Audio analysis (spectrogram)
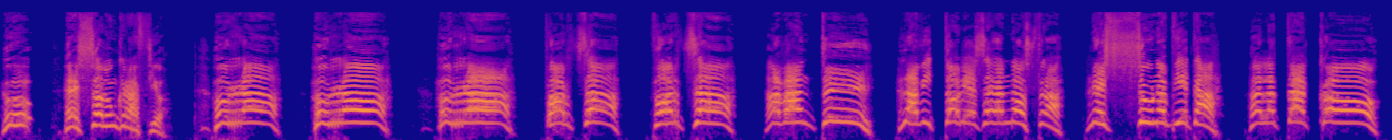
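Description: Aggressive soldier in a war game, yelling urgent barks, bright and dry. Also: male voice, very high-pitched, expressive, unhurried, dry recording, exaggerated voice. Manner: urgent, forceful, exclamatory. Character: aggressive Italian infantryman in the heat of battle. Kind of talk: shouted video game combat barks.

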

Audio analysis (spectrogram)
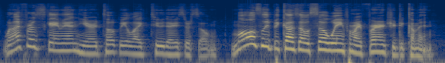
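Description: A man playing a talkative, awkward young demon slayer in an improvised Minecraft roleplay, rambling and halting as he goes. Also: high-pitched, very animated, a bit bright, exaggerated voice. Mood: questioning, bemused. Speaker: roleplayer playing the lead character. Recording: music behind the voice.

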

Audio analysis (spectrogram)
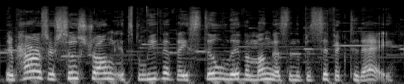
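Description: A woman playing an earnest, scholarly guide to mythical creatures in an audio drama, explaining in a measured, slightly formal way. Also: on the high side, close to an everyday voice. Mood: explanatory. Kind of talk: audio drama acting, storytelling. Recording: music under the voice.

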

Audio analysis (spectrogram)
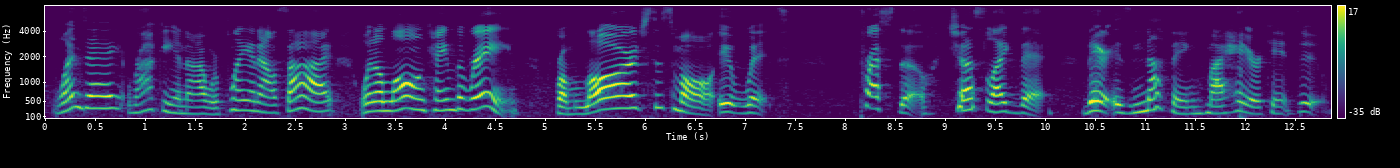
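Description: A woman voicing a proud, excitable little girl in a children's storybook, with expressive delivery. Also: a little high. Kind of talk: children's storybook read-aloud.

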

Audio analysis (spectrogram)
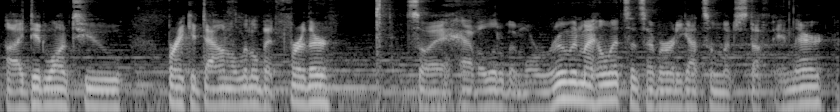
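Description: A man giving a casual hands-on explanation in a halting, thinking-aloud way. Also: on the low side. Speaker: hobbyist tutorial maker.

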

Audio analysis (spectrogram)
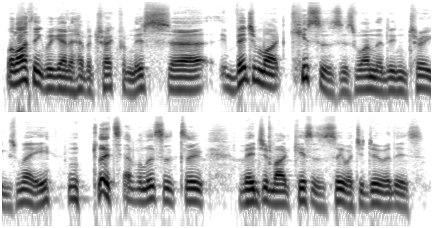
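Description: A man's voice: mid-range voice, expressive, normal speed. A man hosting a conversational radio interview.

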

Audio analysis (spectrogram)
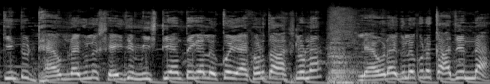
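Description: A short-fused cartoon father, with a high, artificial comedy voice. He scolds crudely and blusters at a quick clip over faint music. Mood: fretting. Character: hot-tempered foul-mouthed cartoon father Poltu, fretting and scolding.

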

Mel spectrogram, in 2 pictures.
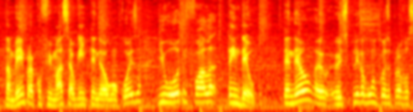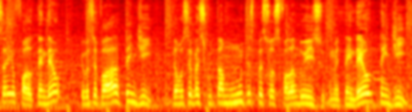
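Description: Young brazilian guy teaching language casually outside, kinda high voice, talks fast, gives example phrases. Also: faint music behind. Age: young adult. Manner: explanatory, illustrates with acted example phrases. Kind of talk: conversational language lesson to camera. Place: outdoors on a patio by trees and a street. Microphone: lapel mic.

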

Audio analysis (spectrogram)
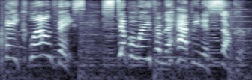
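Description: A woman's voice: very high-pitched, sing-song, moderate pace, music in the background. An actress playing a cocky, impatient ten-year-old boy hero, brash and sarcastic, in a cartoon video game. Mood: determined. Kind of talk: animated video game cutscene acting.

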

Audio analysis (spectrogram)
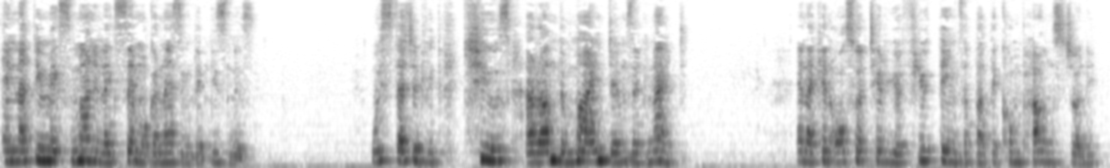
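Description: An actress playing a proud, bitter ageing former prostitute, wounded and defiant, in a confrontational stage monologue with pointed pauses. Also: female voice, fairly high pitch, natural voice. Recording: distant microphone.

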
